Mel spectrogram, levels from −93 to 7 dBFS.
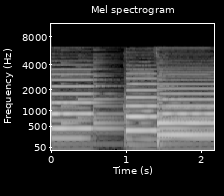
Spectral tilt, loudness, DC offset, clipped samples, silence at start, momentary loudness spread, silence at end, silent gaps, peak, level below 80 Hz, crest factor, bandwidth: -5.5 dB/octave; -17 LUFS; under 0.1%; under 0.1%; 0 s; 7 LU; 0 s; none; -4 dBFS; -60 dBFS; 14 dB; 6.6 kHz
